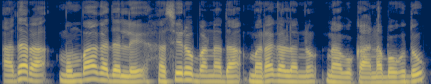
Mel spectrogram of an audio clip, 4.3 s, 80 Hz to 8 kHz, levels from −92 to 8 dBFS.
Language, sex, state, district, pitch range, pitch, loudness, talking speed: Kannada, male, Karnataka, Bangalore, 145-165 Hz, 150 Hz, -14 LUFS, 95 wpm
